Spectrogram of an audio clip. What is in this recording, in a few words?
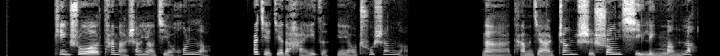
denoised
